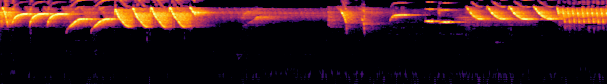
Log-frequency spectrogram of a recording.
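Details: Energetic canary song used to prompt other canaries to join in: fast looping downward sweeps, a short quiet gap, then whistles, bright sliding notes and a final rapid trill.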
